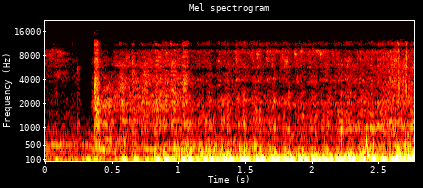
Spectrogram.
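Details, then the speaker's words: Mitsubishi mini truck, carburetor idle screw butted up against its stop: the engine catches and holds a fast, steady rumble that never drops to a slow idle. "as you can hear, is a pretty high idle. Won't leave it on. Well, to fix that, what we're gonna do is crank that screw back."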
